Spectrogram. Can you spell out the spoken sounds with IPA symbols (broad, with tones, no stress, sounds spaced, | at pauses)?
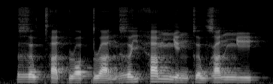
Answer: ɣ ə˧˥ w t̪ʰ a˨˩ t̚ ɹ ɔ˨˩ t̚ ɹ a˨˩˨ n ɣ ə˧˥ j h a˧ m ɲ e˨˩ ŋ k ə˨˩ w ɣ a˧ n ɲ i˧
